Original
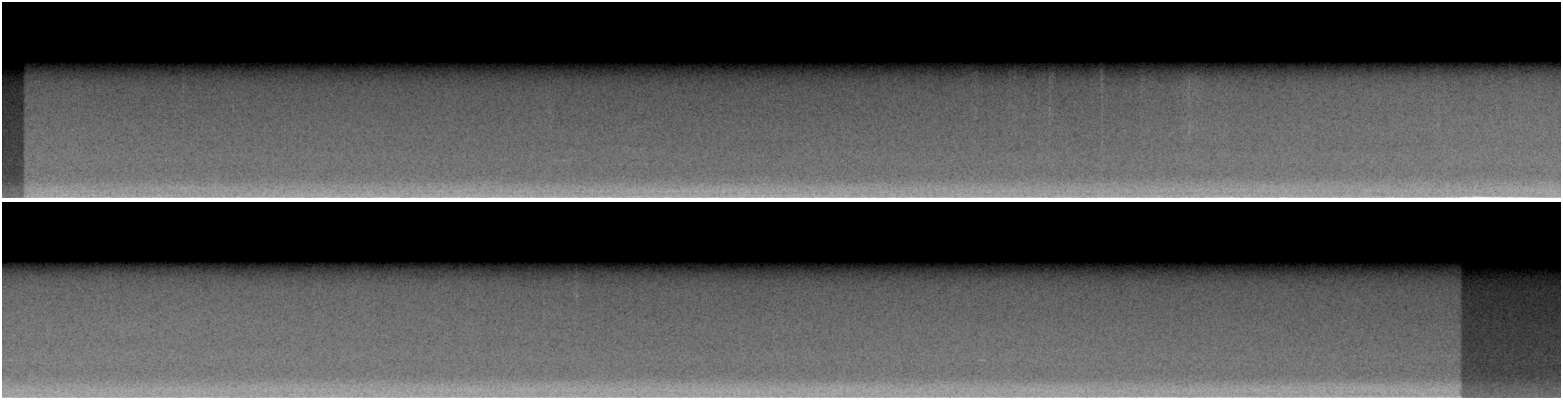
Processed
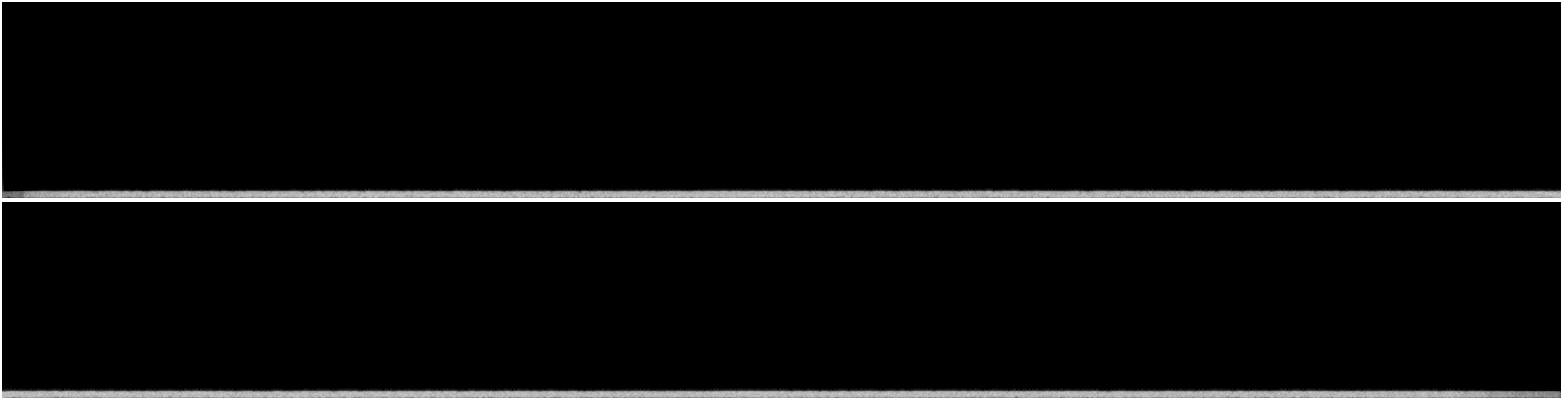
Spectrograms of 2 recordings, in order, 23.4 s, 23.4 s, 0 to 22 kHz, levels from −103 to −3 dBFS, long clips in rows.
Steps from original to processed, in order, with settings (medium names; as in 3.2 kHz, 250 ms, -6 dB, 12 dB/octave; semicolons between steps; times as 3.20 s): FFT band-pass 190–710 Hz; level rider gain up to 9.5 dB; feedback delay 198 ms, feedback 44%, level -3.5 dB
